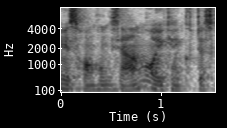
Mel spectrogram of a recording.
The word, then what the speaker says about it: Huang Hongxiang: Huang Hongxiang. How badly did I mangle your name? No, your pronunciation is quite good.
